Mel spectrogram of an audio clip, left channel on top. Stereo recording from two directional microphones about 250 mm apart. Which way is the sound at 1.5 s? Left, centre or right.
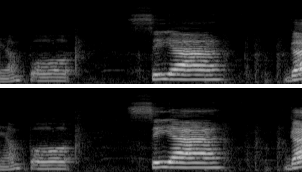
Centre.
